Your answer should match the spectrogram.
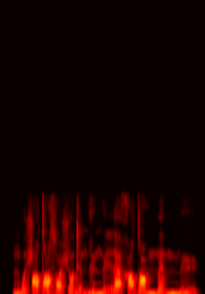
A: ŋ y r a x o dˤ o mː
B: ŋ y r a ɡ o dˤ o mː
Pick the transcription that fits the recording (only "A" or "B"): A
